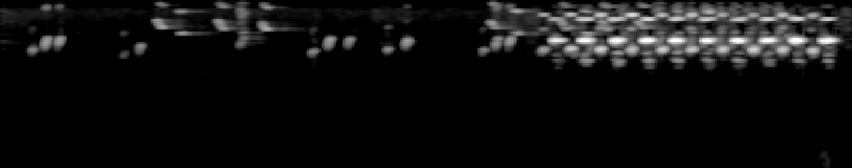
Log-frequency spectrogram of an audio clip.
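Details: European goldfinch: soft scattered chirps leading into a steady, ringing trill of evenly spaced bright notes, with faint low background rumble.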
